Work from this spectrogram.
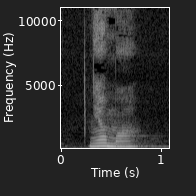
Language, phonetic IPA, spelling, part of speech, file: Belarusian, [nʲaˈma], няма, verb, Be-няма.ogg
- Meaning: there is no, there are no (+ genitive)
